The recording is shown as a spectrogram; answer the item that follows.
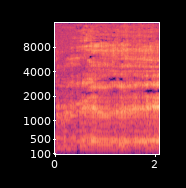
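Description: A man imitating a growling stomach with his voice: one long, low, steady growl held for a couple of seconds.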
